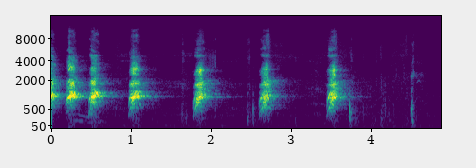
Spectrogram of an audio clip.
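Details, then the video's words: A female Maltese (bichon maltais) plays one of her favourite games, peering under a car at the feet of the person playing with her to avoid being caught; six sharp, mid-pitched barks come in uneven bursts, two quick ones first, then spaced singles. "un des jeux préférés de mon bichon maltais"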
